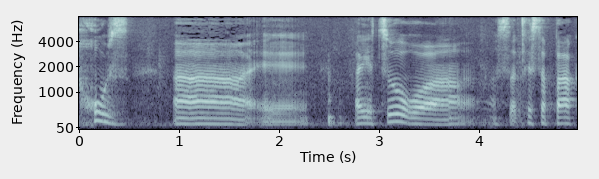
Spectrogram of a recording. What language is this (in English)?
Hebrew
